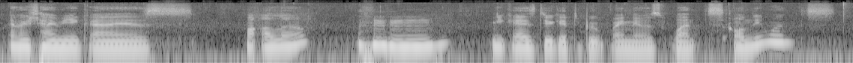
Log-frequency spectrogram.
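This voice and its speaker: Woman, very mellow tone, slightly low pitch, soft cozy storybook voice, casual livestream chat, affectionate manner. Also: a little slow. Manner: affectionate, calls listeners pet names. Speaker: livestreamer, VTuber.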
